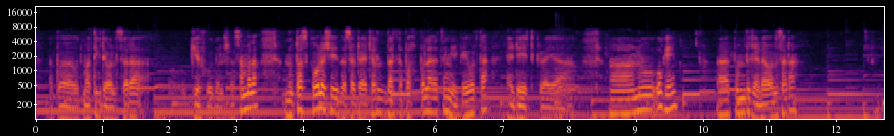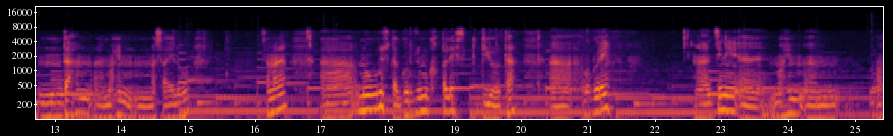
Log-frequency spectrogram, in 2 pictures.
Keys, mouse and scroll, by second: 0.7 click, 0.7 click, 10.0 click, 10.0-10.4 scroll down 1, 15.3 click, 19.3 click, 19.4 click.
